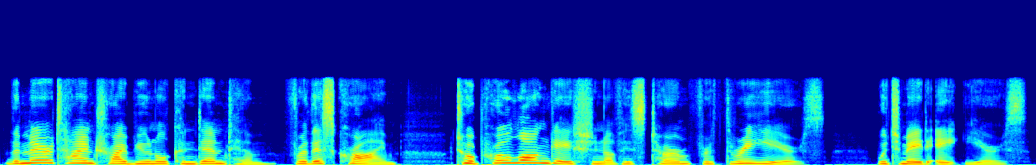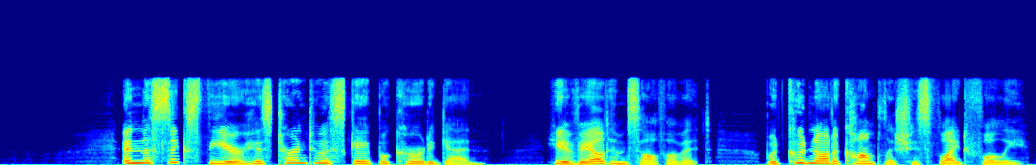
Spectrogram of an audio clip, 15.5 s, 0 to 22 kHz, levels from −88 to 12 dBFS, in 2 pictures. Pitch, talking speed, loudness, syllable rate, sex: 245 Hz, 165 wpm, -18 LUFS, 5.1 syllables/s, female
